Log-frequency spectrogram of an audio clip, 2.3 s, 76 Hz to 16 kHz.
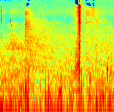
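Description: One sharp click of a 4-wood striking a golf ball about one and a half seconds in, a topped shot, over faint outdoor wind noise.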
